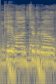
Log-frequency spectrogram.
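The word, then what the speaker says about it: Kayvon Thibodeaux: He's a Kayvon Thibodeau fan.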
